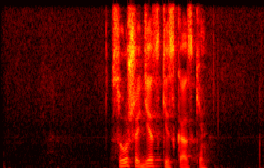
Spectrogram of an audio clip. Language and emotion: Russian, neutral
